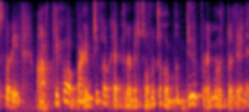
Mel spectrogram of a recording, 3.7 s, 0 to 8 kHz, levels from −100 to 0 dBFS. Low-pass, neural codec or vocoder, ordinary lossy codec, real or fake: none; codec, 16 kHz, 1 kbps, FreqCodec, smaller model; none; fake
